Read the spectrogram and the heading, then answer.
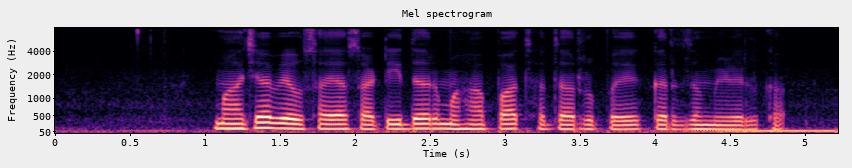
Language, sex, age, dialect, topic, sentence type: Marathi, male, 25-30, Standard Marathi, banking, question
